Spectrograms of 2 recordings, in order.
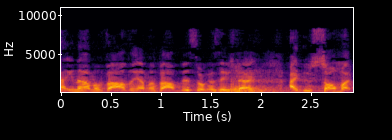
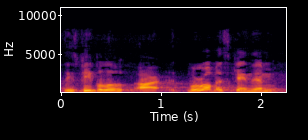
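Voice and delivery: usual speaking voice

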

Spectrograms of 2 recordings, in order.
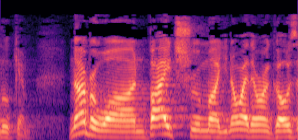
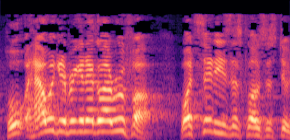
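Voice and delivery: a hint of a sarcastic wailing rabbi, higher and louder, fast; mock sarcastic cry; 8 semitones higher, 4 dB louder, faster than usual. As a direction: lightly mimic a sarcastic lament. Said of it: "Just sarcastically, he's, he's crying".

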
